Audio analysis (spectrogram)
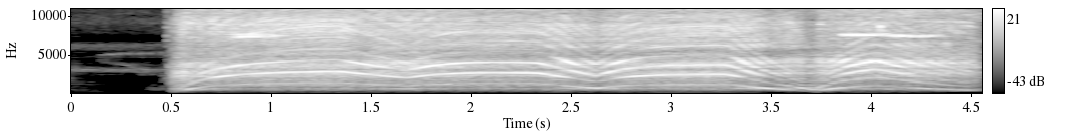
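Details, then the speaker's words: Electric drill run through a 60 microfarad capacitor wired in series on one power lead, as an anti-trip setup for a small 450 watt supply: strong steady high whine dipping briefly under drilling load and recovering quickly; drill runs at full power. "Kemudian akan kita coba bor. Kita lihat bunyinya. Wah, ternyata bisa kuat bro."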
